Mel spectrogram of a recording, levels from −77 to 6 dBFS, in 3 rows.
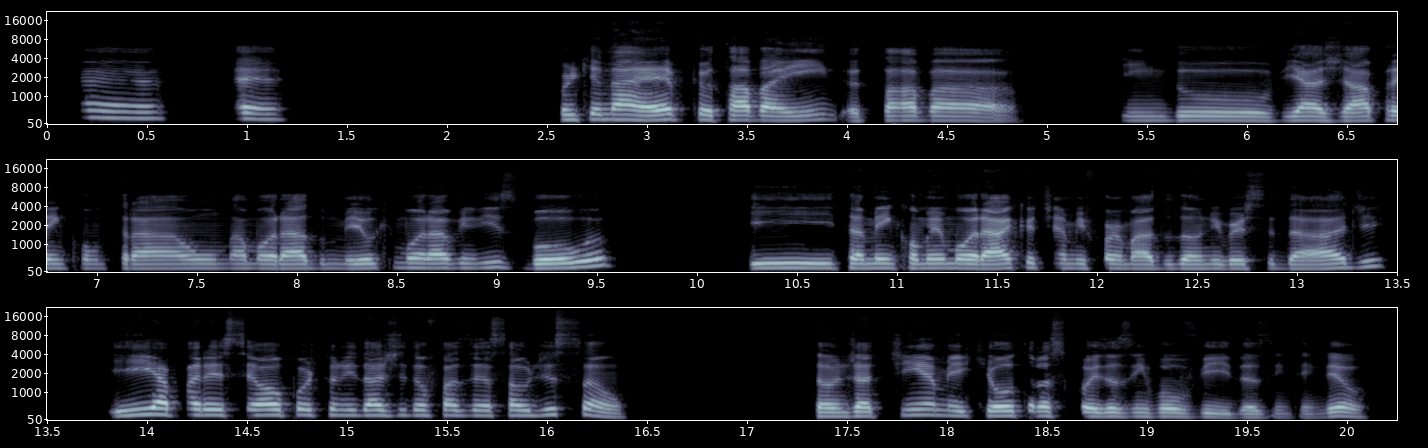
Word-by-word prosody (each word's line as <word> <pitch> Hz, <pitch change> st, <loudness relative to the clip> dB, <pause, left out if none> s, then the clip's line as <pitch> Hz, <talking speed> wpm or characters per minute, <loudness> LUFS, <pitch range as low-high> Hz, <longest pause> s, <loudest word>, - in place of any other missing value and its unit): É, 225 Hz, -3 st, -5 dB, 0.3 s
é. 185 Hz, -3 st, -1 dB, 1.4 s
Porque 175 Hz, +2 st, -1 dB
na 175 Hz, -2 st, +4 dB
época 175 Hz, +3 st, +5 dB
eu -, -, +4 dB
estava 160 Hz, -2 st, +3 dB
indo 165 Hz, +4 st, -6 dB
eu -, -, -6 dB
estava 145 Hz, -, 0 dB, 0.5 s
indo 145 Hz, -1 st, -3 dB
viajar 140 Hz, 0 st, +1 dB
para 155 Hz, -, -1 dB
encontrar 150 Hz, 0 st, -3 dB
um 155 Hz, 0 st, -3 dB
namorado 150 Hz, -1 st, 0 dB
meu 150 Hz, +1 st, -1 dB
que 175 Hz, -, -22 dB
morava 165 Hz, -1 st, +2 dB
em 160 Hz, -, -9 dB
Lisboa, 170 Hz, -, +2 dB, 0.7 s
e 160 Hz, 0 st, +2 dB
também 160 Hz, 0 st, +2 dB
comemorar 155 Hz, -1 st, +4 dB
que 160 Hz, -, -10 dB
eu -, -, -6 dB
tinha 165 Hz, -1 st, -8 dB
me 155 Hz, -1 st, -5 dB
formado 145 Hz, -1 st, -1 dB
da 150 Hz, -, +1 dB
universidade, 145 Hz, +6 st, -2 dB, 0.4 s
e 190 Hz, +7 st, +2 dB
apareceu 195 Hz, -2 st, +3 dB
a 190 Hz, -, +7 dB
oportunidade 190 Hz, -1 st, -1 dB
de 190 Hz, -, -4 dB
eu 185 Hz, -, -1 dB
fazer 180 Hz, -1 st, -2 dB
essa 175 Hz, +1 st, -2 dB
audição. 180 Hz, -, -2 dB, 0.9 s
Então 145 Hz, -1 st, +1 dB
já 155 Hz, 0 st, +4 dB
tinha 195 Hz, +6 st, -3 dB
meio 170 Hz, -3 st, -4 dB
que 160 Hz, -, -6 dB
outras 165 Hz, -1 st, +3 dB
coisas 145 Hz, -1 st, +1 dB
envolvidas, 130 Hz, -4 st, -3 dB
entendeu? 120 Hz, +4 st, -2 dB
155 Hz, 145 wpm, -23 LUFS, 145-180 Hz, 1.4 s, a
